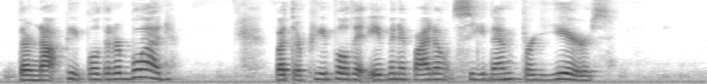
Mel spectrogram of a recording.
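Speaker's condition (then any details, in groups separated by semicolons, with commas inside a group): Cerebral palsy; walks flat-footed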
